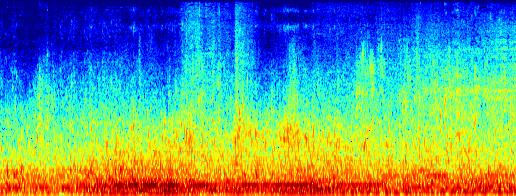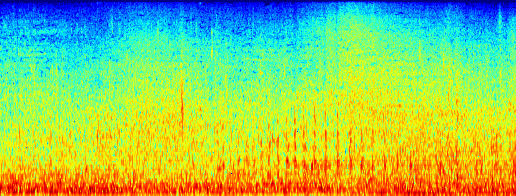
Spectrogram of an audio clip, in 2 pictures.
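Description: Water rumbles and burbles deep underwater.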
